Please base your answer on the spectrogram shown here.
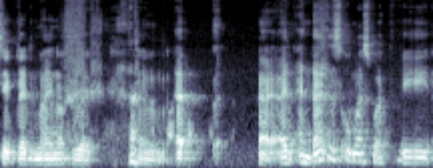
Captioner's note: giggles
